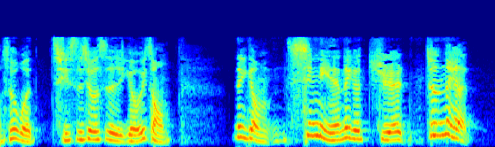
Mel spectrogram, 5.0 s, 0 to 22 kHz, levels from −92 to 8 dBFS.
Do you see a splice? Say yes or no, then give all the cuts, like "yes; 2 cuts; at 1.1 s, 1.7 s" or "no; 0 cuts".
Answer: no; 0 cuts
